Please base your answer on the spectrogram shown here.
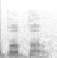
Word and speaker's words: Bourbeau: I expect you to address me as Sir, or better yet, as Monsieur de Bourbeau. Fine, Monsieur de Bourbeau. The emphasis falls on the last syllable.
